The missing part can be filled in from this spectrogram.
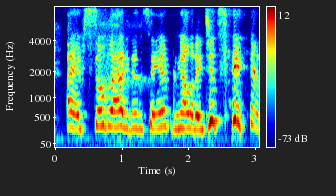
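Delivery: talking through laughter. Admitting a near slip of the tongue: laughing while talking. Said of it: "I'm laughing".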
